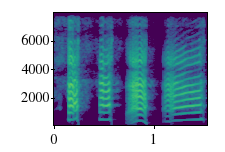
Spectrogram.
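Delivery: very high staccato cackle; character cackle. Acted. Grandpa character gets away with it, high cackle. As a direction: let out a loud, squealing cartoon laugh.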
